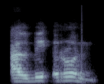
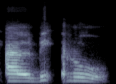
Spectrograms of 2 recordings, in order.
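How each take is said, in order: First: The word ends with an added n sound. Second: The word ends in a plain u vowel. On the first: The speaker calls it wrong. "bukan dibaca un, al-bi'run, bukan" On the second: The speaker calls it right. "Tapi al-bi'ru. Dhammahnya tidak ditanwin"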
